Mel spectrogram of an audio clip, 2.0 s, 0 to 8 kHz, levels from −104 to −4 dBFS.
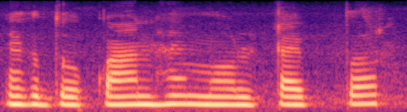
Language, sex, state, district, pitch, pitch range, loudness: Hindi, female, Jharkhand, Palamu, 215 Hz, 210-225 Hz, -14 LUFS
